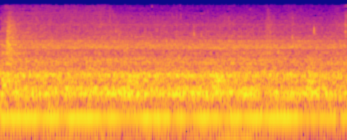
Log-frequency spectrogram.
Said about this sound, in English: I think it has to boil yet. It's not boiling? One more minute.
